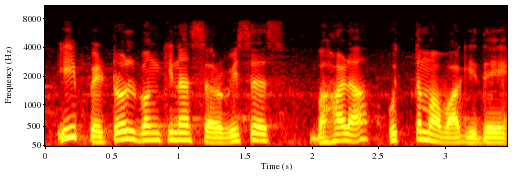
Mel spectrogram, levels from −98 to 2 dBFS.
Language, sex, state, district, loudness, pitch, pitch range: Kannada, male, Karnataka, Shimoga, -20 LUFS, 160 Hz, 120-175 Hz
